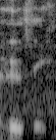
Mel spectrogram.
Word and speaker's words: Houthi: But it's always been Hoody. Hoy is is completely new to my reality. And I'm gonna say my reality. You could come in here and say you've been hearing it as Houthy for your whole life. But uh I've never heard Huthie.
